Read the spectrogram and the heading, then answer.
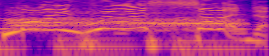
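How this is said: It is said in a put-on character voice.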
